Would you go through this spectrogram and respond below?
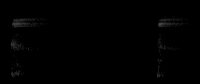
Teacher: The next letter is X, another voiceless sound, and we make this sound by putting two letters together, K and S. This letter makes the sound X, X.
